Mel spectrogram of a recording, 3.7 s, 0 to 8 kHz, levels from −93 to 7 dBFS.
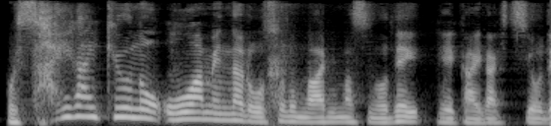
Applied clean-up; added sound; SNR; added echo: neural mask model DeepFilterNet 3.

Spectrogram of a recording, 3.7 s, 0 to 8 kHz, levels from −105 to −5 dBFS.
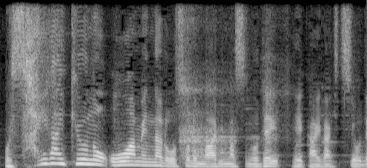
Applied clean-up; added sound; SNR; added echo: neural mask model RNNoise.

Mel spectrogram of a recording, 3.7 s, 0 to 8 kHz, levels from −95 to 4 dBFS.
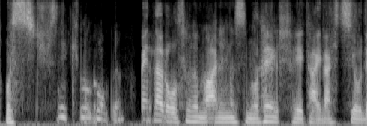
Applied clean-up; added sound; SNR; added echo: neural diffusion model UNIVERSE++.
